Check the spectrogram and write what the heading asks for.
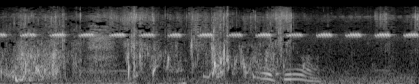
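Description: Cricket chirping steadily in a high, regular pulse about three times a second, with brief rustling noises in between.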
